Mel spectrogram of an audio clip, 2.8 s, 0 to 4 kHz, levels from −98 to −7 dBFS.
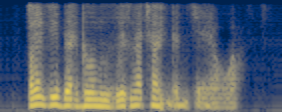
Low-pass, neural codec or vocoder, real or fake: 3.6 kHz; codec, 16 kHz, 0.5 kbps, FreqCodec, smaller model; fake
